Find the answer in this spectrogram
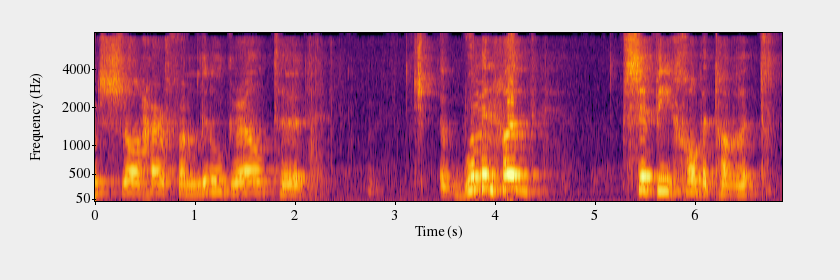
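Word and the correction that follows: Hotovely: how do you pronounce the last name? – Chotaveli. – Sippy Chotaveli.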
